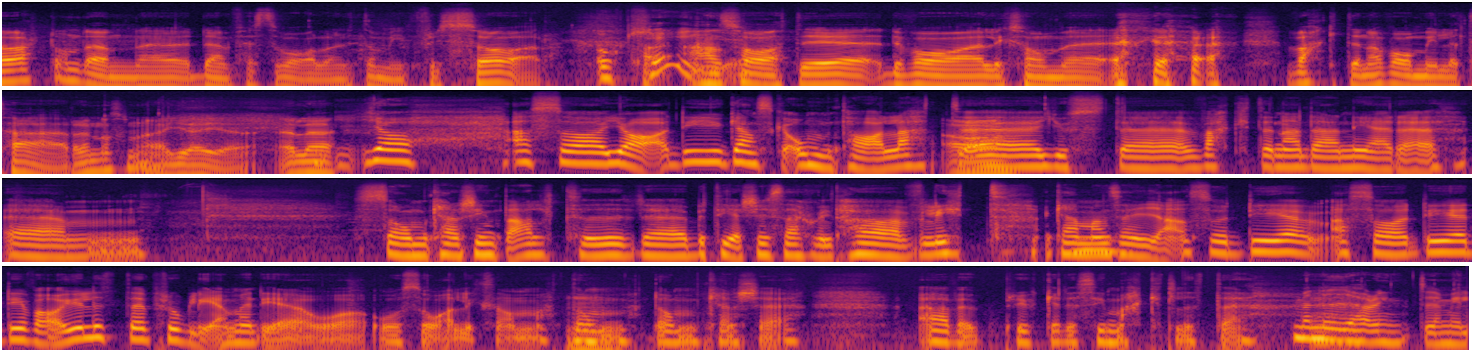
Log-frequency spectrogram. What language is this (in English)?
Swedish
